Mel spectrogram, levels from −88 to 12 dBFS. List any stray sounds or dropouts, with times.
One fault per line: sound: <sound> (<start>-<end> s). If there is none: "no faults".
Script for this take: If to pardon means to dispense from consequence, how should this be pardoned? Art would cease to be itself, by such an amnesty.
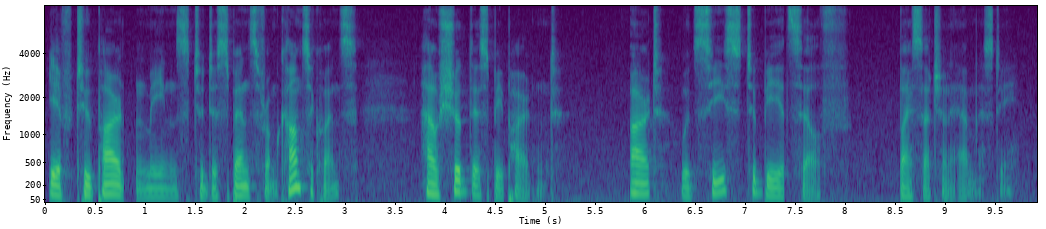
sound: dropout (0.8-0.9 s)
